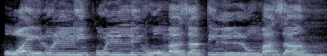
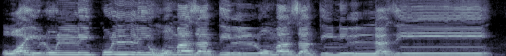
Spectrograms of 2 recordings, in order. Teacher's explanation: ये हा जो है वक्फ में यहाँ पर हा आएगा, अगर मिलाकर पढ़ेंगे तो ये ता पढ़ा जाएगा, इसके नीचे ज़ेर जो है वो पढ़ी जाएगी।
